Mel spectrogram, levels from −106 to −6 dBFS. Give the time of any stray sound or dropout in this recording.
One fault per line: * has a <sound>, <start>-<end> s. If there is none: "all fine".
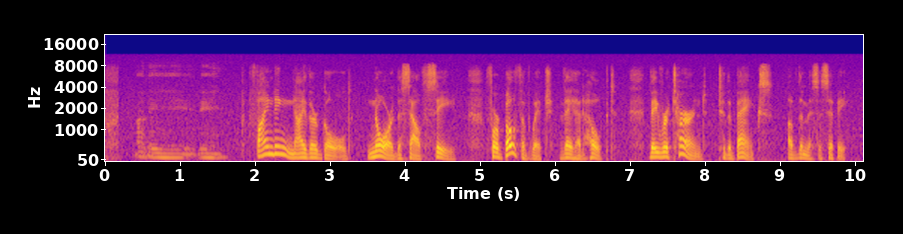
* has a sigh, 0.4-1.7 s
